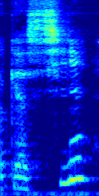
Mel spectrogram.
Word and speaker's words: Cassis: Ça s'écrit Cassis, mais dans le sud on dit Cassis, apparemment. Moi j'ai toujours dit Cassis. Des fois j'ai dit Cassis parce que j'avais un doute, mais c'est vraiment Cassis.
